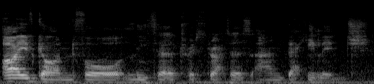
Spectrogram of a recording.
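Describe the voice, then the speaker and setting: A man with a fairly low voice gives his picks in a relaxed chat and tosses in dry jokes. A faint hiss sits behind his voice. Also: slow, vocal fry, low-quality recording. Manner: dry, joking asides. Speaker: podcast co-host. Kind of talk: casual chat, wrestling predictions.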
